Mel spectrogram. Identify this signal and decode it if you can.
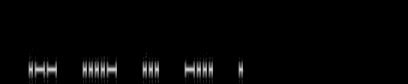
Morse code, heard as a keyed tone, about 37 wpm, spaced as for 22 wpm, 700 Hz. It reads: W4SBE
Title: USA Call Signs - 5 Characters - 3x Character Spacing - 40wpm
